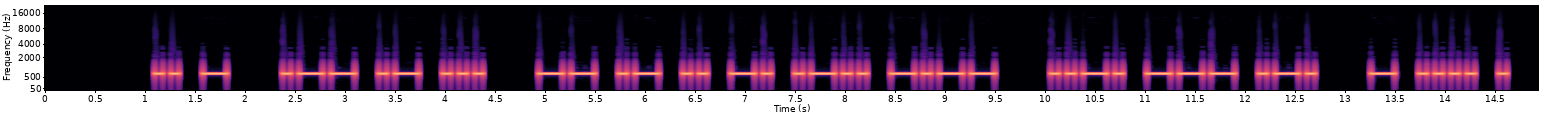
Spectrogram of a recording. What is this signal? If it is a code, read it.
Morse code, heard as a keyed tone, about 15 wpm, 700 Hz. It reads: IT WAS MAINLY FOR THE
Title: Sentences from Top 1400 Words 15wpm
